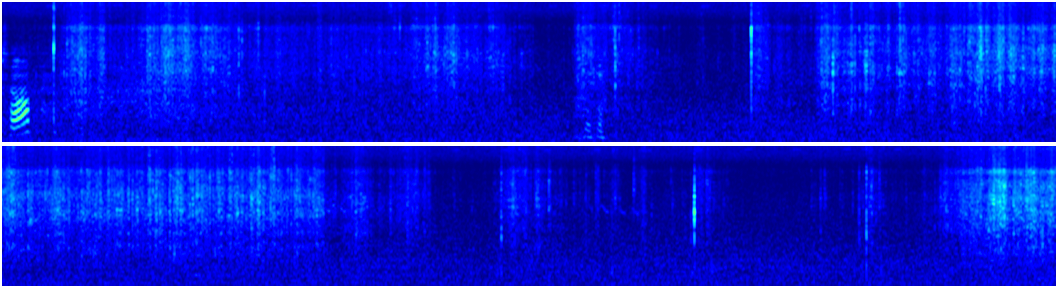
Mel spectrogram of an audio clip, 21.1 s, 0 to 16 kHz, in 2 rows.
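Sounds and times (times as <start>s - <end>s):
rustling of dry leafy stalks: 0.0s - 21.0s.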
